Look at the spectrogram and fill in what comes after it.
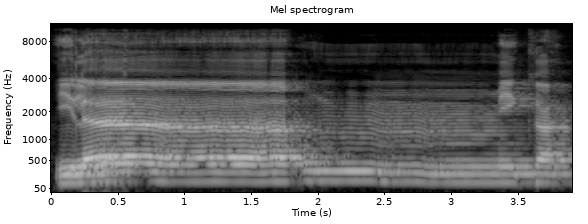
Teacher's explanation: ഫറജഅനാക ഇലാ ഉമ്മിക, ഇലാ എന്നതിലെ അലിഫിൻ്റെ ദീർഘം അലിഫ് മഖ്സൂർ എന്നാണ് അതിന് പറയുക. മദ് മുൻഫസിൽ ജായിസ് നൽകി 4-5 ഹറക്കത്തിൽ അതിനെ ദീർഘിപ്പിക്കുക.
